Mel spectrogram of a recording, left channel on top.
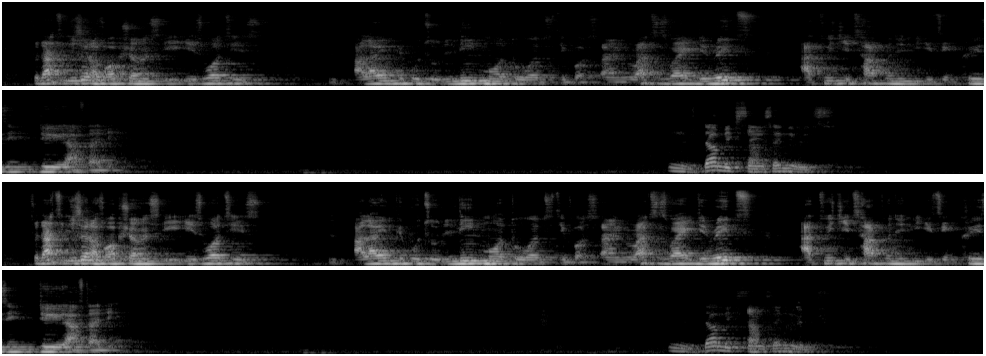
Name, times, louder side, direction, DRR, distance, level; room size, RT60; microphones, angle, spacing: voice 1, 0.3-2.6 3.5-7.5 8.0-11.0 17.3-17.4, right 3 dB, 45° right, 9 dB, 0.7 m, -30 dB
voice 2, 16.5-18.1, left 4 dB, 65° left, 13 dB, 0.5 m, -38 dB
12.5 x 4.5 x 7.1 m, 1.0 s
head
